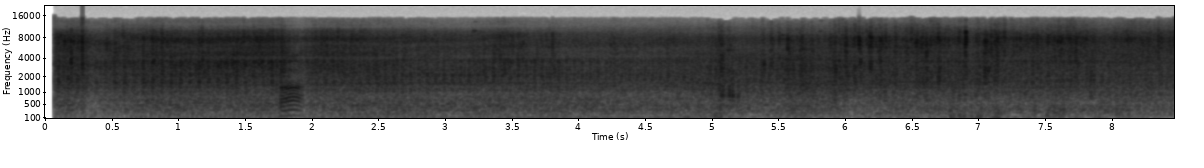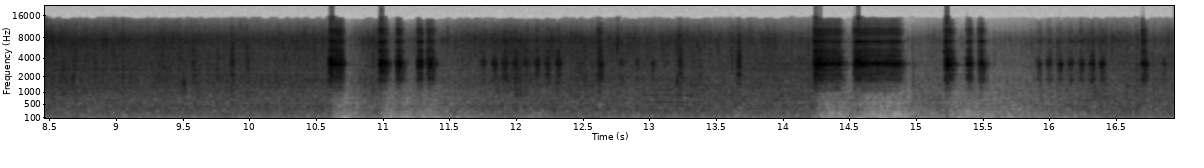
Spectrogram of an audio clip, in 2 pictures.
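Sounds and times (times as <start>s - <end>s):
car road and wind noise: 0.1s - 16.9s
sharp clicks: 10.6s - 16.9s
short wavering voice: 12.8s - 13.6s.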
